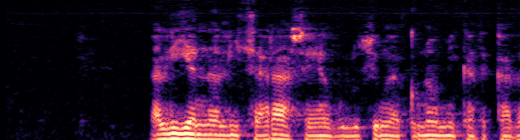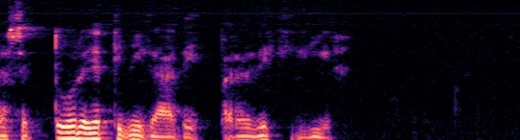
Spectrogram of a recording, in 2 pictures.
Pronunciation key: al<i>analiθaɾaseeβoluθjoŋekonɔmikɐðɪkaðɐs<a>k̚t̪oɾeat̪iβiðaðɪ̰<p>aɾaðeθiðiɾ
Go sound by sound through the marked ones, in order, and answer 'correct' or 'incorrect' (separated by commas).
correct, incorrect, correct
